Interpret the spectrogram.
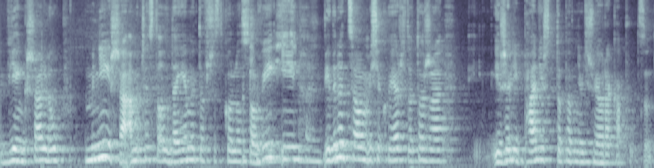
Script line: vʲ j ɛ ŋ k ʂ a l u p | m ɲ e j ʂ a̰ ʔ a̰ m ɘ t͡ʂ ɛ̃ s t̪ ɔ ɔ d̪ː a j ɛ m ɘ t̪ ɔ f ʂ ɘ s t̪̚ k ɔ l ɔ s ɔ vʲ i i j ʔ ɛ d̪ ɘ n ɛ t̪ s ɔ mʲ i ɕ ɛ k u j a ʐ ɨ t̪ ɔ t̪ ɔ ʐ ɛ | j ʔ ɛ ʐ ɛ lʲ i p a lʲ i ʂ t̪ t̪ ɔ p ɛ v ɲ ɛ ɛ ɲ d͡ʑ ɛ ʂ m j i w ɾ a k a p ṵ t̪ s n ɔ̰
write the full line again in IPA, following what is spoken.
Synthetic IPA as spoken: vʲ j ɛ ŋ k ʂ a l u p | m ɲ e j ʂ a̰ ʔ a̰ m ɘ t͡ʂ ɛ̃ s t̪ ɔ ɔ d̪ː a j ɛ m ɘ t̪ ɔ f ʂ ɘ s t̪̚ k ɔ l ɔ s ɔ vʲ i i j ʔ ɛ d̪ ɘ n ɛ t̪ s ɔ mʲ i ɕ ɛ k ɔ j a ʐ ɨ t̪ ɔ t̪ ɔ ʐ ɛ | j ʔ ɛ ʐ ɛ lʲ i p a lʲ i ʂ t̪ t̪ ɔ p ɛ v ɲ ɛ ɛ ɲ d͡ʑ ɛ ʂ m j a w ɾ a k a p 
